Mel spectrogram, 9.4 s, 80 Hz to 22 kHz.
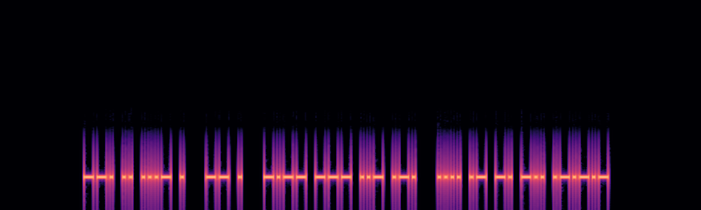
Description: Morse code, heard as a keyed tone, about 28 wpm, 700 Hz. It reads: GIVE ME YOUR HAND.
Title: Sentences from Top 200 Words 28wpm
